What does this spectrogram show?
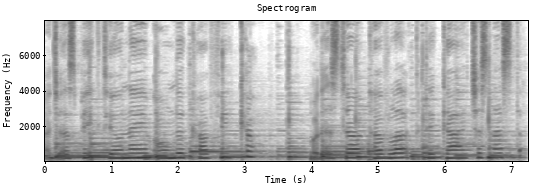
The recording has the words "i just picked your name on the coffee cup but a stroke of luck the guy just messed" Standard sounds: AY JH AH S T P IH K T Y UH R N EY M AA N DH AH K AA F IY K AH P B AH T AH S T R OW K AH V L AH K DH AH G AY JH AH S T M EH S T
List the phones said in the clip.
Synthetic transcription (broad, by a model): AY JH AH S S P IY K T Y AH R N EY M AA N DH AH K AA F IY K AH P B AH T AH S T OW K AH V L AH K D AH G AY CH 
